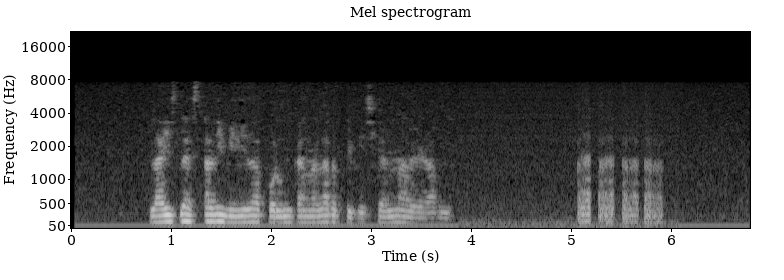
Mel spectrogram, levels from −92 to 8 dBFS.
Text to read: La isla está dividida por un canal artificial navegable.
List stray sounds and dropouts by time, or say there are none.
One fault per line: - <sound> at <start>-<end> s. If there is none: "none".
- laugh at 5.1-5.9 s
